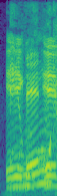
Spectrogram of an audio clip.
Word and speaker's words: Ingenito: And then Ingenito is Ingenito.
